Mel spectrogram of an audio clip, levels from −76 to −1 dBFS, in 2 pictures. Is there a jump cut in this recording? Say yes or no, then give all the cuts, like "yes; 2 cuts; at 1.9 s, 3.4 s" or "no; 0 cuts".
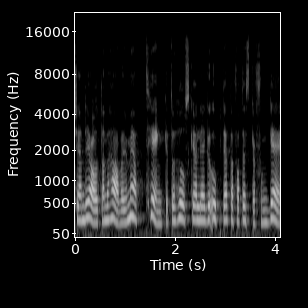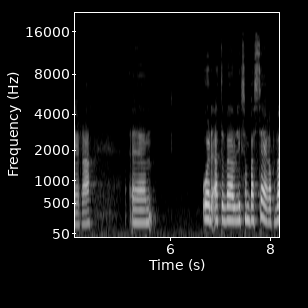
no; 0 cuts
